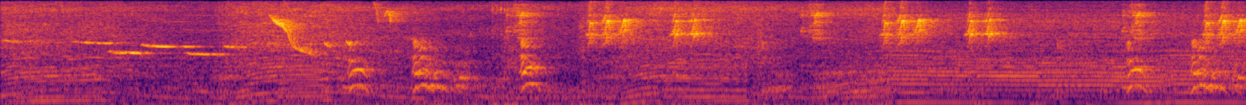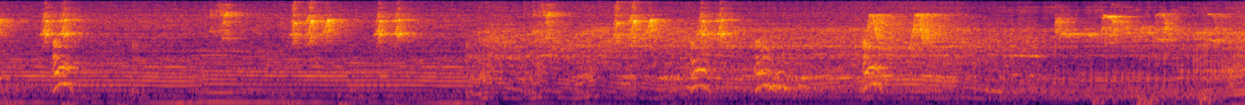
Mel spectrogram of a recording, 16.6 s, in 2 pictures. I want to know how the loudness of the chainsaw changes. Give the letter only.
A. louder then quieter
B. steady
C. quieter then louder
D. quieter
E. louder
B.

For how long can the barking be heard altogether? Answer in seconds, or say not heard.
5 s.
